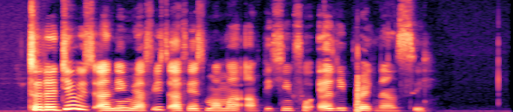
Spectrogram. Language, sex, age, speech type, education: Nigerian Pidgin, female, 15-29, spontaneous, tertiary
